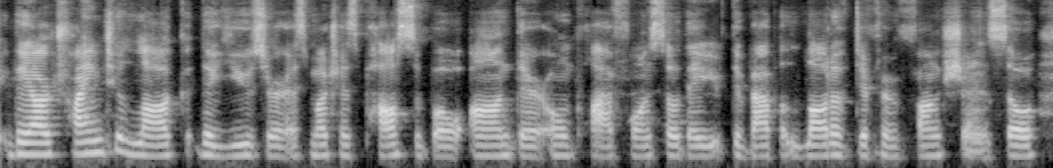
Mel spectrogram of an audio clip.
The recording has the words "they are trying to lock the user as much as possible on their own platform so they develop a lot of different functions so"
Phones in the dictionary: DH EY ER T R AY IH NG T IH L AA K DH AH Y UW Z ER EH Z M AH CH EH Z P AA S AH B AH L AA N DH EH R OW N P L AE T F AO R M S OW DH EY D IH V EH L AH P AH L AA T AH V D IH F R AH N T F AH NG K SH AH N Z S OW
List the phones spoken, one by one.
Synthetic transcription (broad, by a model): DH EY ER T R AY IH NG T IH L AA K DH AH Y UW Z ER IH Z M AH CH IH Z P AA S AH B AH L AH N DH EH R OW N P L AE T F AO R M S OW DH EY D IH V EH L AH P AH L AA T AH V D IH F R AH N T F AH NG K SH AH N Z S OW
